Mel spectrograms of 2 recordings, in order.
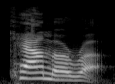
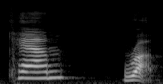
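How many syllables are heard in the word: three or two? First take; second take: three; two. First: It is said with three syllables. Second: It is said with two syllables. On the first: "Camera has three syllables" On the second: "the middle syllable is often deleted, and then we reduce it to just cam, r"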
